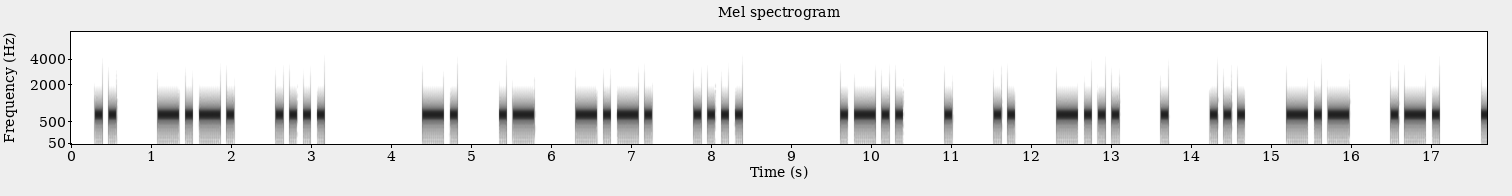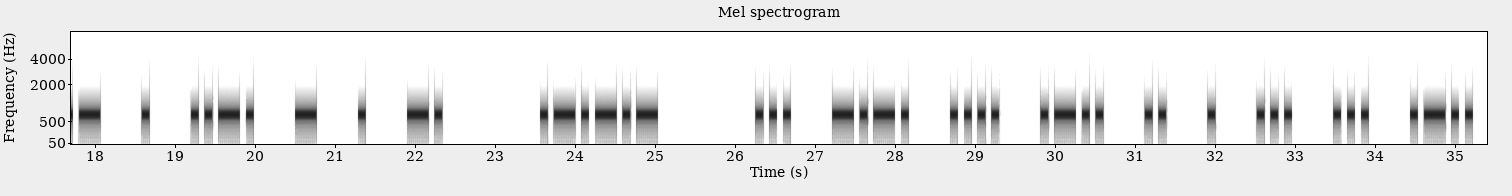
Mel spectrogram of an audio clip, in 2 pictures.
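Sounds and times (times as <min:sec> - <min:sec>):
CW Morse code beeps: 0:00.3 - 0:03.1, 0:04.4 - 0:07.2, 0:07.9 - 0:08.4, 0:09.7 - 0:11.0, 0:11.6 - 0:13.0, 0:13.6 - 0:20.8, 0:21.9 - 0:22.4, 0:23.6 - 0:25.1, 0:26.3 - 0:35.3.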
